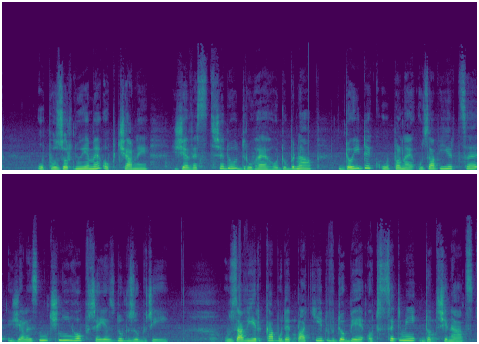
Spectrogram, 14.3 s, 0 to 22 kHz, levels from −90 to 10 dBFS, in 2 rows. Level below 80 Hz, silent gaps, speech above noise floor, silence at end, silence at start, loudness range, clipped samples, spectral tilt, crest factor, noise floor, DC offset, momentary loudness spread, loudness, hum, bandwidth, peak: -62 dBFS; none; 29 dB; 0.1 s; 0.55 s; 2 LU; under 0.1%; -5.5 dB/octave; 20 dB; -50 dBFS; under 0.1%; 9 LU; -21 LUFS; none; 13.5 kHz; 0 dBFS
